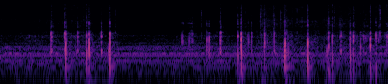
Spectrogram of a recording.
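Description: A small, flat, printed metal tin, held in both hands, is rapidly tapped and scratched with the fingernails. Quick, irregular, sharp clicks and taps rise over a quiet, steady low hum.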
